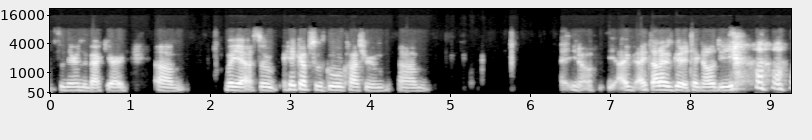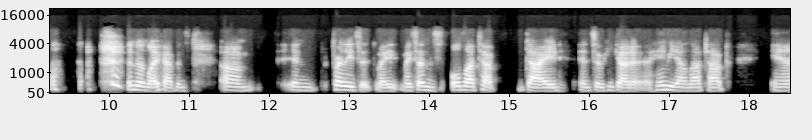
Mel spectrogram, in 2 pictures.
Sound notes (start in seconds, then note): 8.4 laughing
